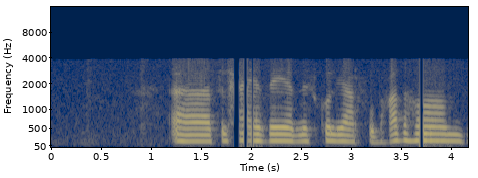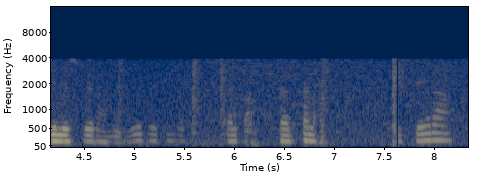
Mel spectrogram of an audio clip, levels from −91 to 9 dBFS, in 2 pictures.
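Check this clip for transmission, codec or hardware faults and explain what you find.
Two kinds of fault appear: packet loss on the ADPCM call, three times, and speech cut by the noise suppressor, once.

Packet loss on an ADPCM call, at 1.82 to 2.03 s (120 ms missing across 200 ms, runs up to 60 ms, around seven packets), 3.68 to 3.73 s (40 ms) and 7.62 to 7.70 s (20 ms): the lost packets are replaced by silence. The G.726 decoder's predictor and step size drift from the sender's, so hard-edged gaps are followed by brief distortion.

Speech cut by the noise suppressor, 4.50 to 5.22 s: the suppressor mistakes parts of the speech for noise and pulls them down by up to about 11 dB for about a third of a second, so those sounds come across faint and swallowed.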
